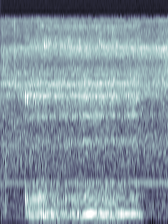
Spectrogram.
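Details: Eve, a pet dog, snores asleep on a bed: a single drawn-out, low, buzzing, growl-like breath of nearly two seconds in a quiet room.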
